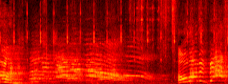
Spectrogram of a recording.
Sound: audience shouting

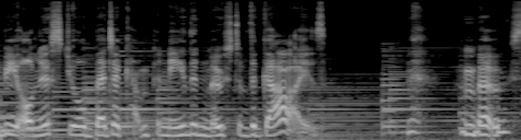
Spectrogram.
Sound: chuckle

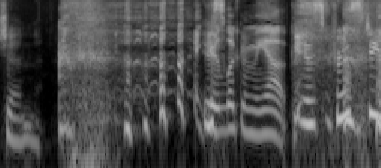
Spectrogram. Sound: laughs

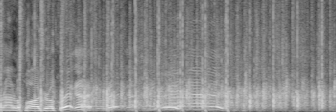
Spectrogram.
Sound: audience clapping

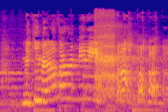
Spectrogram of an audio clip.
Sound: buzzer beeps; laughs

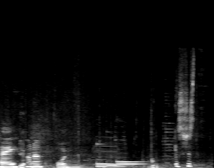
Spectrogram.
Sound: phone alerting

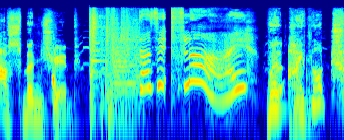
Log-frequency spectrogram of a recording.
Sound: distant clanging

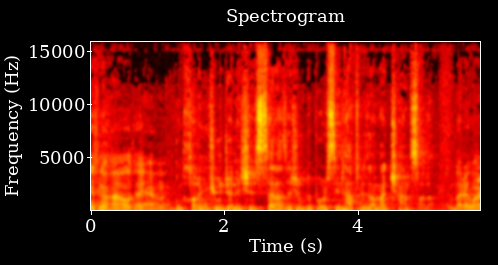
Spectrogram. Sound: speaking in farsi

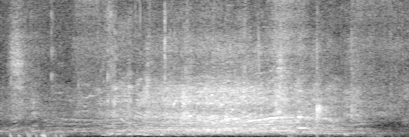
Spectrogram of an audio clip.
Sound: crowd laughing

